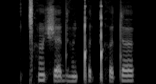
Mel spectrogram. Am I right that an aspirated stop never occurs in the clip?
no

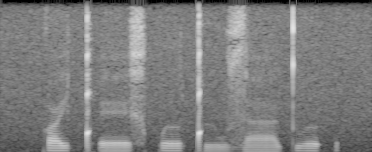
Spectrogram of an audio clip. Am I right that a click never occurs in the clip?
no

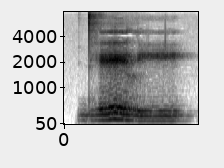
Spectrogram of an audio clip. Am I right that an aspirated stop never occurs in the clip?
yes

